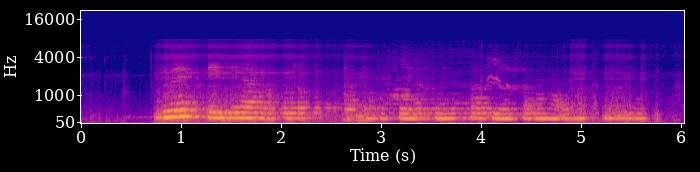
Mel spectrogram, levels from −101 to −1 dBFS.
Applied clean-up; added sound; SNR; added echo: neural separator model SepFormer DNS4.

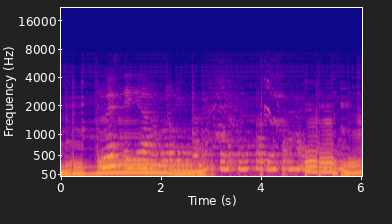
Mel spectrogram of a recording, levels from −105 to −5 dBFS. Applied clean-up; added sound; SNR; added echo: none; Bass guitar; -4 dB; reverberation time 1.0 s.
